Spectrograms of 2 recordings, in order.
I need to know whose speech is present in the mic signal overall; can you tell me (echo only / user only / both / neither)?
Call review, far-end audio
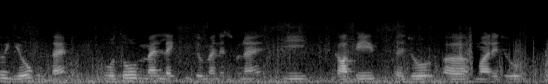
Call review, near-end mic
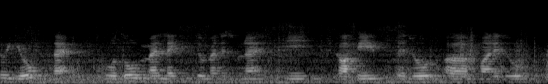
echo only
